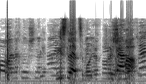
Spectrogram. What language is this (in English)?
Hebrew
